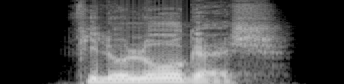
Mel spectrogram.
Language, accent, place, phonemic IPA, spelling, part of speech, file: German, Germany, Berlin, /filoˈloːɡɪʃ/, philologisch, adjective, De-philologisch.ogg
- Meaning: philological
